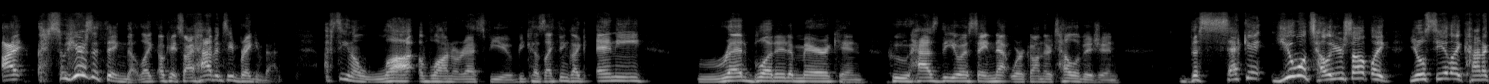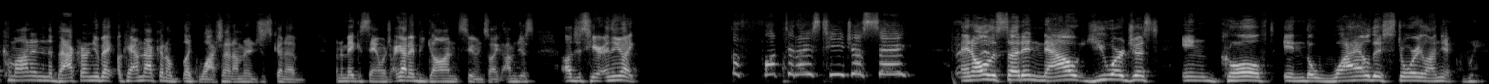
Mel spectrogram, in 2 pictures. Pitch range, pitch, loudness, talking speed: 135-205 Hz, 160 Hz, -25 LUFS, 235 wpm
